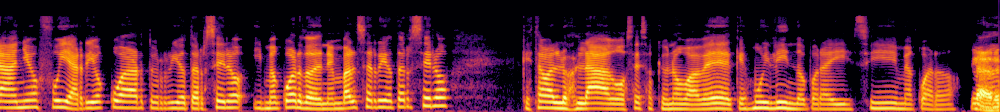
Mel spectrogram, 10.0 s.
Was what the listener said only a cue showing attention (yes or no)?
no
